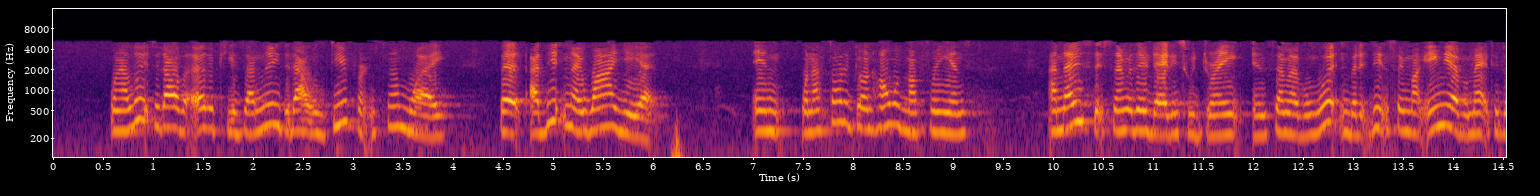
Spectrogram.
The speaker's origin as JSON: {"language": "English", "town": "Folkston", "region": "Georgia", "country": "United States", "tie": "born or raised there", "said": "It's just a place with two families, and it's 12 miles from Folkston, and I was born in Folkston, and that's where I go to school now."}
